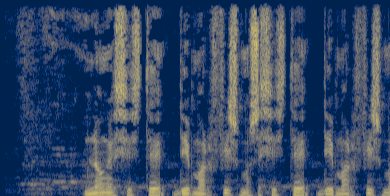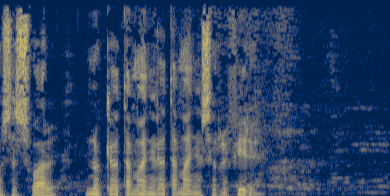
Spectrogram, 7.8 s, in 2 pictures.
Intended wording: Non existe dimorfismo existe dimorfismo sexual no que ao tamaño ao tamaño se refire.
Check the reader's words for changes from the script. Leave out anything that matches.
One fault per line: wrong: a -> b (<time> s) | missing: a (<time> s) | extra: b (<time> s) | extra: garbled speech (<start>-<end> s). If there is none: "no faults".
no faults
